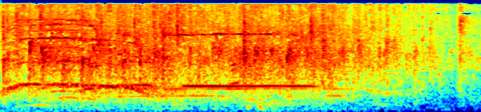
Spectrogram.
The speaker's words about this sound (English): A warm round of applause for her speech.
